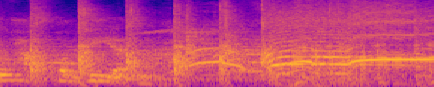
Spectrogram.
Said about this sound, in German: Die Familie vor dem Fernseher jubelt.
